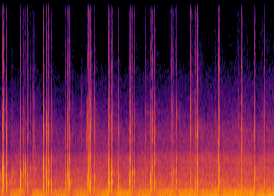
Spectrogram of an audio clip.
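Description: A small group of people clapping: sharp separate claps at an irregular pace, several a second, over a steady low hum.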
